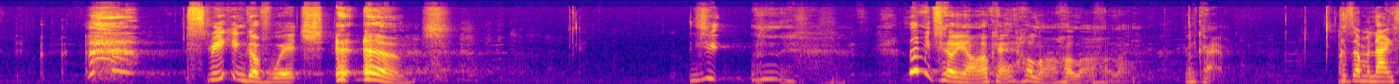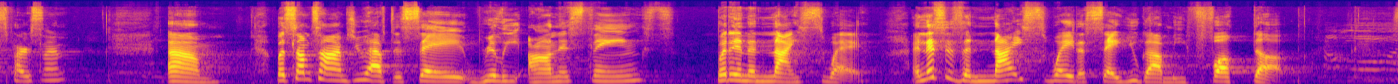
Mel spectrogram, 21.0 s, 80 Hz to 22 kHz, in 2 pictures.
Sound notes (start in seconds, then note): 0.1 laughing; 2.8 clears throat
